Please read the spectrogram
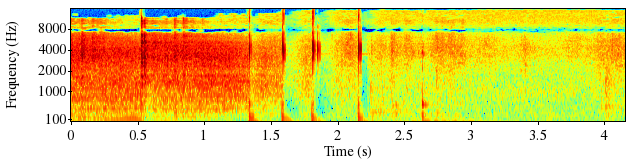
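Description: Wallpaper being handled at the bottom of a wall corner: a loud rustle of paper for about a second, then five or six sharp clicks and taps in quick succession.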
